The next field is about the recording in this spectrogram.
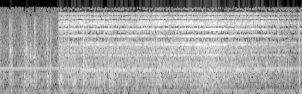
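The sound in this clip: A prison escape alarm bell rings, a loud, steady metallic ringing. It starts abruptly after a brief stretch of quieter noise and holds unbroken to the end.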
